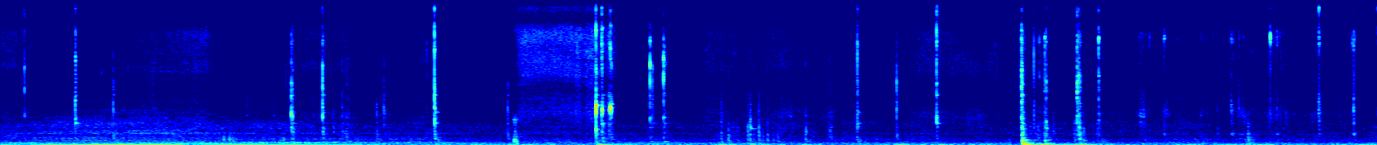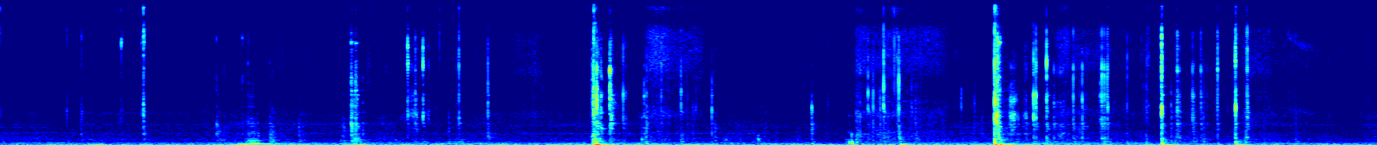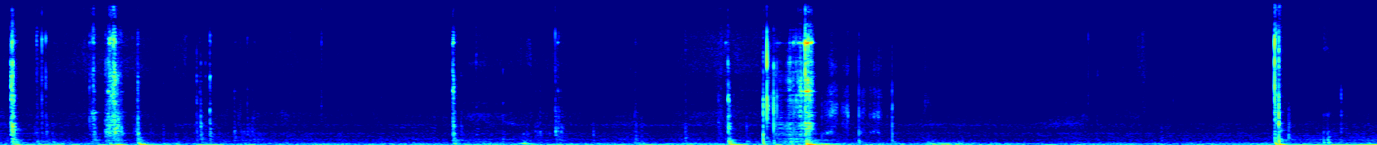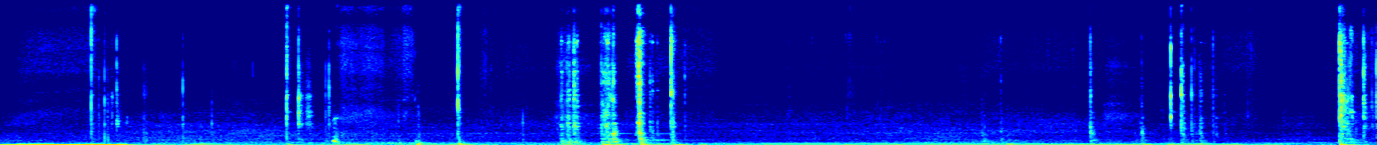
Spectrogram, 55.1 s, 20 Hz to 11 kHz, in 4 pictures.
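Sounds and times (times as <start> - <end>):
small metallic clicks and clinks: 40.2 - 55.0.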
